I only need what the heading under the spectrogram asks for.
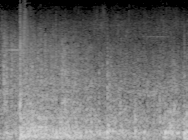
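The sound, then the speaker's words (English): Steady heavy rain pours down in New York City with a deep rumble of thunder rolling underneath, a dense, continuous wash of sound with no voices. “It's another rainy day in New York City.”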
